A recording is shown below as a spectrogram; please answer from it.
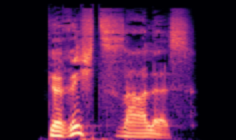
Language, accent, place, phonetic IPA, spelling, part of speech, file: German, Germany, Berlin, [ɡəˈʁɪçt͡sˌzaːləs], Gerichtssaales, noun, De-Gerichtssaales.ogg
- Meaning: genitive of Gerichtssaal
